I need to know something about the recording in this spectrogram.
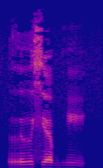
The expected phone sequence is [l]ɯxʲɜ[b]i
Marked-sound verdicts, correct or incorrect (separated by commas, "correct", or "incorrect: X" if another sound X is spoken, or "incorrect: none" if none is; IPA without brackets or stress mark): incorrect: r, incorrect: bʱ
